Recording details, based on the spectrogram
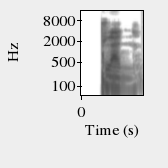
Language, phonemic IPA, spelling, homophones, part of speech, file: French, /plan/, plane, planes, noun / adjective / verb, LL-Q150 (fra)-plane.wav
- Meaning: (noun) 1. A plane tree 2. A plane (tool); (adjective) feminine singular of plan; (verb) inflection of planer: first/third-person singular present indicative/subjunctive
